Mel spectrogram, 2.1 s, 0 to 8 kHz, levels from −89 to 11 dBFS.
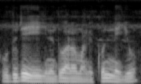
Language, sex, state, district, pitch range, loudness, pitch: Chakma, male, Tripura, Dhalai, 95-110 Hz, -17 LUFS, 100 Hz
